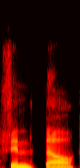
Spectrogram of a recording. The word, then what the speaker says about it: Finn Bell: Our next performer is joining us from the San Francisco Bay Area, and their name rhymes with "It's Been Swell." That's right. It's no other than Finn Bell.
